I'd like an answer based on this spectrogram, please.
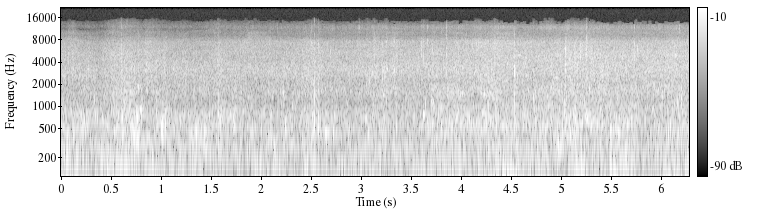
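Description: Steady outdoor wind and water lapping against a fishing kayak, with a few faint clicks.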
